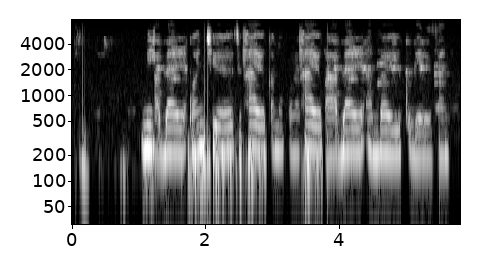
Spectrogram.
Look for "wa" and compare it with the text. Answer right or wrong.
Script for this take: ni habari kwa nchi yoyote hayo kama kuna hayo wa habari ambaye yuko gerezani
right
